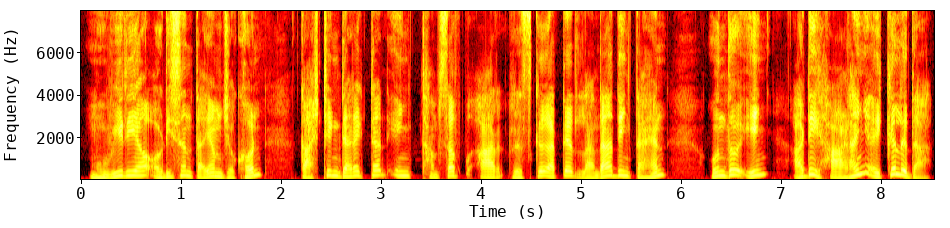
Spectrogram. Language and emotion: Santali, happy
